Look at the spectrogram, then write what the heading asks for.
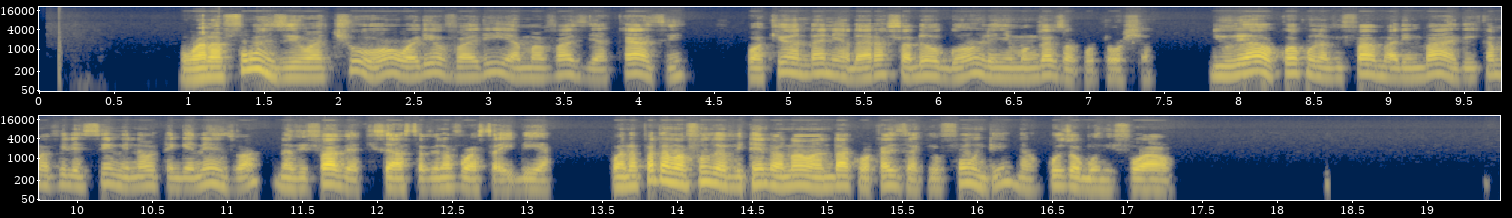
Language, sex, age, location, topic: Swahili, male, 25-35, Dar es Salaam, education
